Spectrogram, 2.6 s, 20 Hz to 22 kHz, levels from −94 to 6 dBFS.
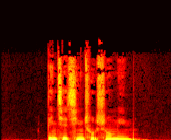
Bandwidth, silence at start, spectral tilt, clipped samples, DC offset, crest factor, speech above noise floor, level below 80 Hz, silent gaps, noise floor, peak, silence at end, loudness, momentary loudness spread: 16 kHz; 0.7 s; -5 dB/octave; under 0.1%; under 0.1%; 16 dB; 39 dB; -36 dBFS; none; -55 dBFS; -2 dBFS; 0.35 s; -17 LUFS; 10 LU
